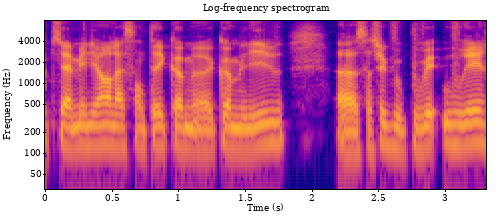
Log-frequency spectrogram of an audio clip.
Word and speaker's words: Lyv: Et allez jeter un coup d'œil évidemment à Liv, ça s'écrit Lyv.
